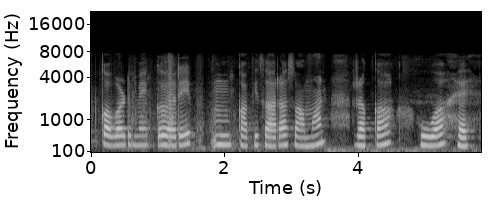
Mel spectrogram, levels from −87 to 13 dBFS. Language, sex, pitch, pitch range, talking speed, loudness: Maithili, female, 230 Hz, 225-240 Hz, 100 wpm, -18 LUFS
